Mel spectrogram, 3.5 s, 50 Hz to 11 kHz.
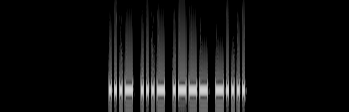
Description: Morse code, heard as a keyed tone, about 42 wpm, 700 Hz. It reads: VVJ6
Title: Four Challenging Letter-Number Combinations 45wpm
